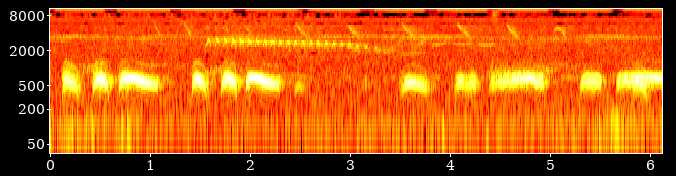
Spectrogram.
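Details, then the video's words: Two male spotted doves dueling fiercely at ground level. Rapid sequences of burry coos, some drawn out, over a soft insect trill and scattered high bird chirps. "ต่อดินนกเขาใหญ่ ดุเดือดคู่นี้!!"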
